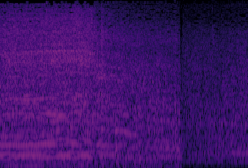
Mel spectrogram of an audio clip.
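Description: Race cars on an oval track running through turns and down the back straightaway, a loud dense engine roar that holds steady then drops off abruptly near the end, with no talk over it.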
